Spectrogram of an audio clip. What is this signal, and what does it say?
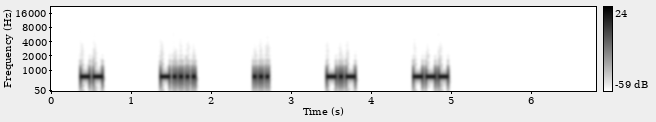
Morse code, heard as a keyed tone, about 30 wpm, spaced as for 10 wpm, 700 Hz. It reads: M6SKO
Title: USA Call Signs - 6 Characters - 6x Character Spacing - 30wpm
